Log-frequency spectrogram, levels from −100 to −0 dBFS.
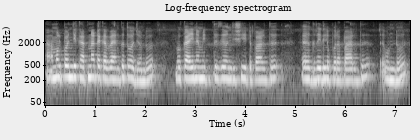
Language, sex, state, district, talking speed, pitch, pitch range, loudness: Tulu, female, Karnataka, Dakshina Kannada, 140 wpm, 220 Hz, 210-230 Hz, -15 LUFS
